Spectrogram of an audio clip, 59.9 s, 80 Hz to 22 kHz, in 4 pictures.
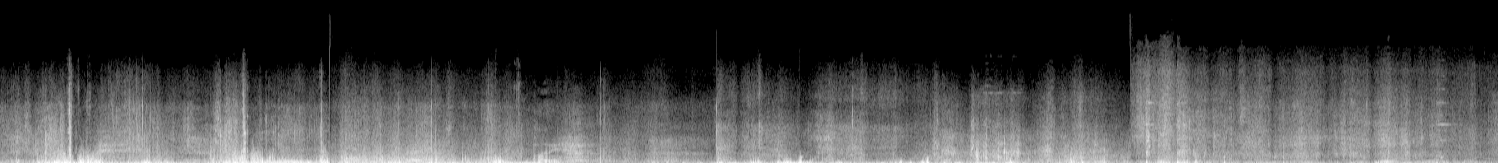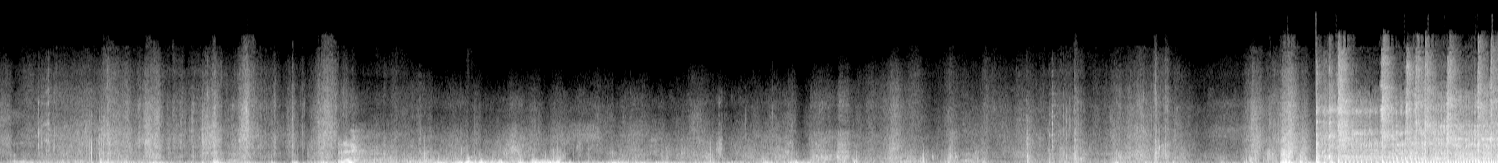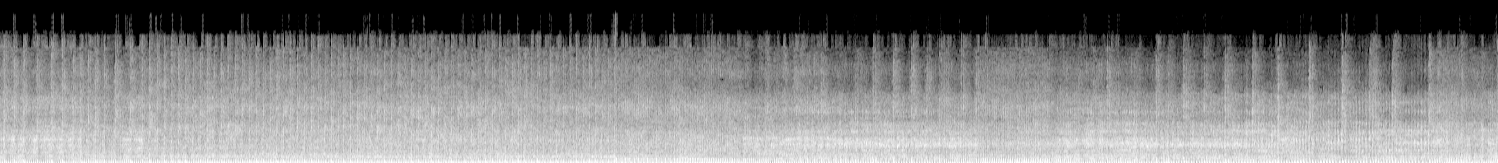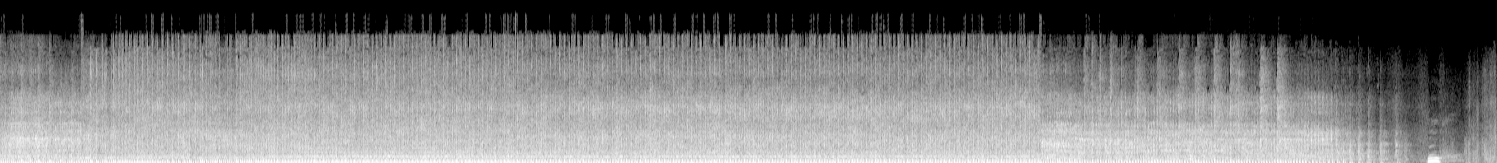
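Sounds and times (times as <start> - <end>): ice auger engine running: 28.1 - 59.1.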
